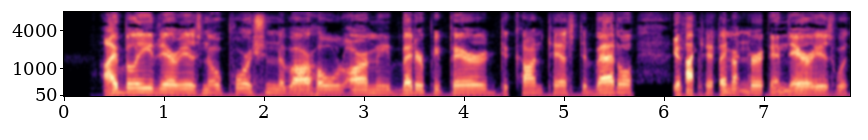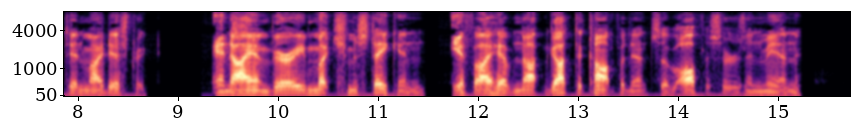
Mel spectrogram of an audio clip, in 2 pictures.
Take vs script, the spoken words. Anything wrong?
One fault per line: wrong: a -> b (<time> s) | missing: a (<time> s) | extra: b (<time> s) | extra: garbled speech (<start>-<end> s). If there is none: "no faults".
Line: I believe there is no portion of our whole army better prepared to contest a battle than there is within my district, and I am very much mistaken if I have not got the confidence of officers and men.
extra: garbled speech (6.1-7.0 s)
